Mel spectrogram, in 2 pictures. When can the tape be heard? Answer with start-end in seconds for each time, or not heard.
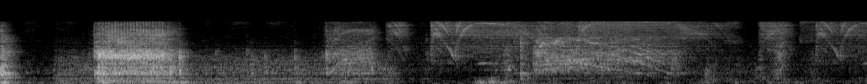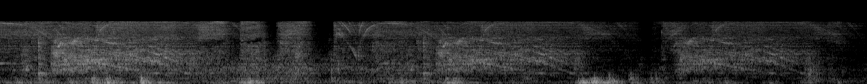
not heard.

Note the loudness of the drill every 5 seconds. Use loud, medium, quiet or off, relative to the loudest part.
loud, medium, quiet, quiet.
